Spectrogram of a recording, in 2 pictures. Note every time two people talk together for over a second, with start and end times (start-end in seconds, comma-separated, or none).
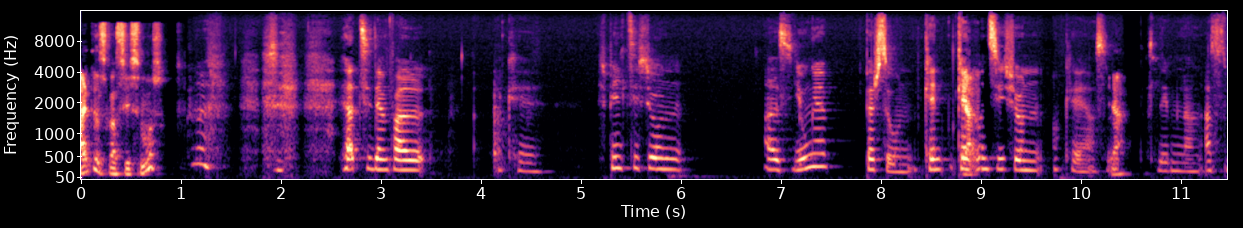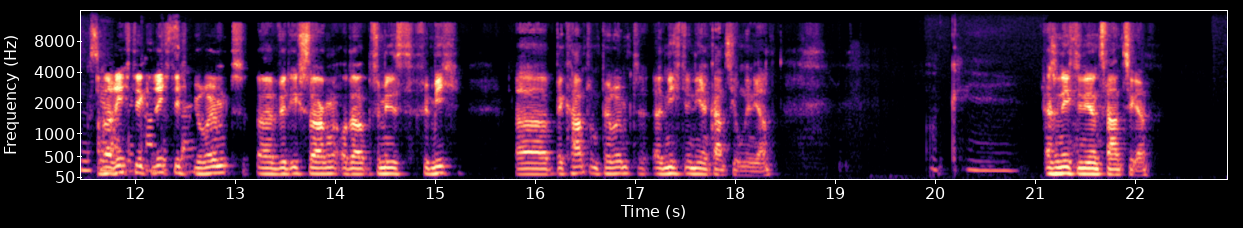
11.6-12.8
